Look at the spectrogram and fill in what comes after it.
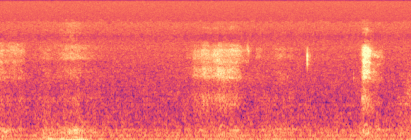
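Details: Labrador puppy in deep sleep: a quiet, low rumbling snort, then soft nasal breathing; light snoring over steady room hum.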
